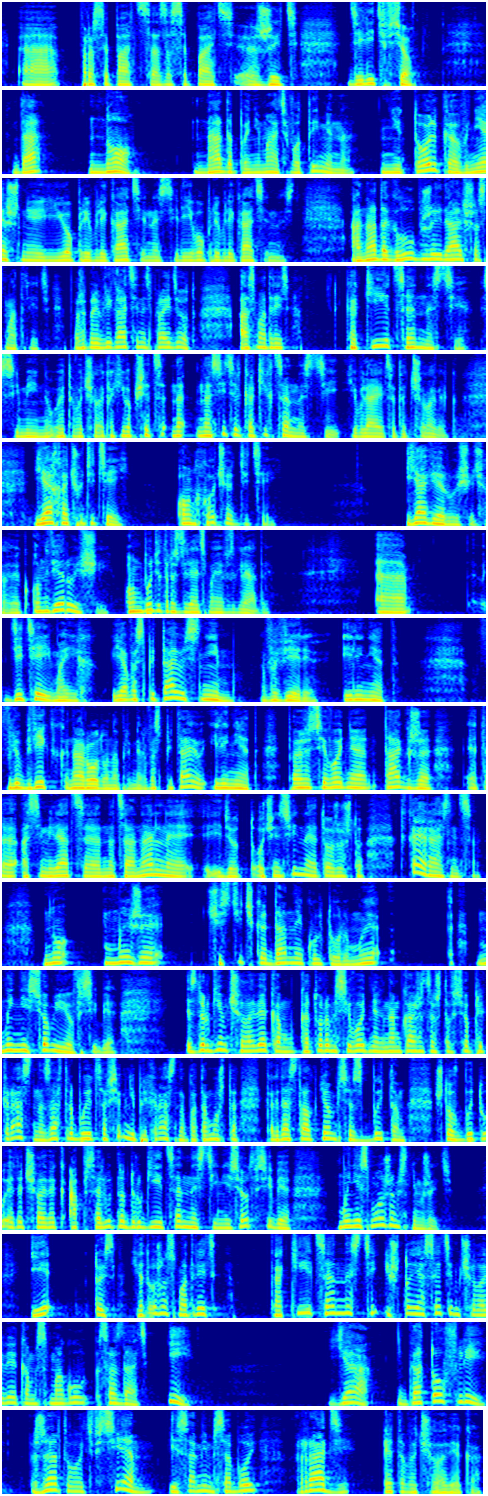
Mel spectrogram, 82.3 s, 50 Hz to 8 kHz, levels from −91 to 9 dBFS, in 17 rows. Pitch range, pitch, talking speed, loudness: 120-170 Hz, 145 Hz, 125 wpm, -29 LUFS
